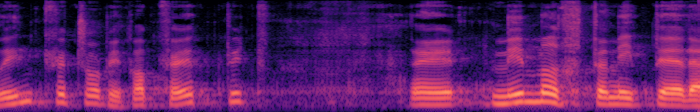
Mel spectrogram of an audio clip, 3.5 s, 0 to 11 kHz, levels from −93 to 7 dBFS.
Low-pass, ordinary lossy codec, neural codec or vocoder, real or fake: none; none; autoencoder, 22.05 kHz, a latent of 192 numbers a frame, VITS, trained on one speaker; fake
